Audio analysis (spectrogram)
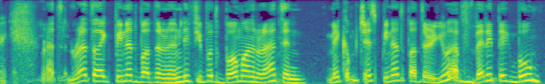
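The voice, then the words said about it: Mock Russian accent drifting to Apu. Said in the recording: “Terrible accent ... sounded like the guy from Quickie Mart ... you started Russian and you end up as Apu Mahasapiala Petalan”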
